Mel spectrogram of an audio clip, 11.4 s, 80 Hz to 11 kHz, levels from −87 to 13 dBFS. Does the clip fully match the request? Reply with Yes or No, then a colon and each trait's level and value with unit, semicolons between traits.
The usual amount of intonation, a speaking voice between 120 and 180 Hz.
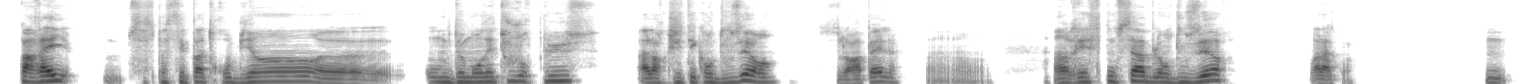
Yes: average, 3.4 semitones; medium, 140 Hz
